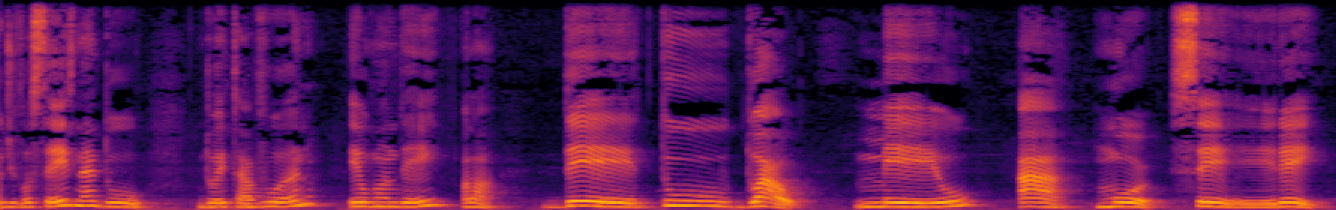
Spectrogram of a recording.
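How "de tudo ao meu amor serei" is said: very slow, each syllable drawn out; stretched syllables, stopping on the stressed one; syllable-by-syllable scansion. Shown as a demonstration. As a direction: scan the verse one syllable at a time. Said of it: "eu só conto até a sílaba tônica".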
